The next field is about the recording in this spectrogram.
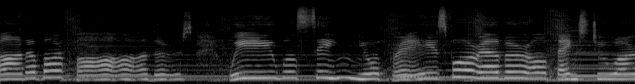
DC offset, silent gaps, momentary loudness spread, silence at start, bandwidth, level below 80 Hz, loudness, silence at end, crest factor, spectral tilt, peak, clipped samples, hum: under 0.1%; none; 8 LU; 0 s; 17.5 kHz; -78 dBFS; -29 LUFS; 0 s; 14 dB; -4 dB/octave; -16 dBFS; under 0.1%; none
